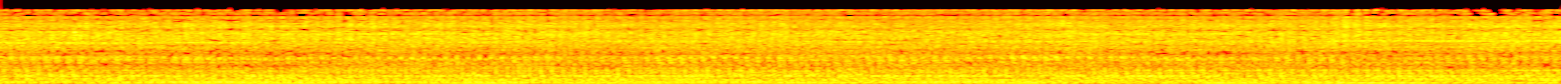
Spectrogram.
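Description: A motorized outrigger boat's engine running steadily at an even pitch, with no change in speed.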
